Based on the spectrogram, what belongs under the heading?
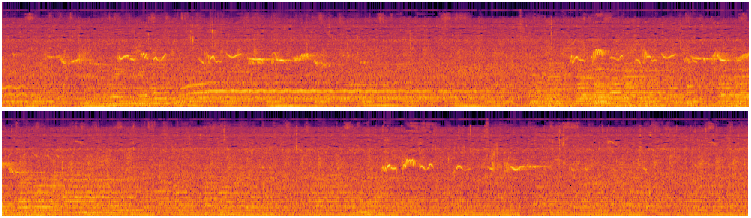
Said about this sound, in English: Pretty bird.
